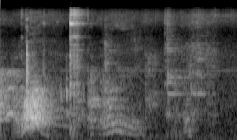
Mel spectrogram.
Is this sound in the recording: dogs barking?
yes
